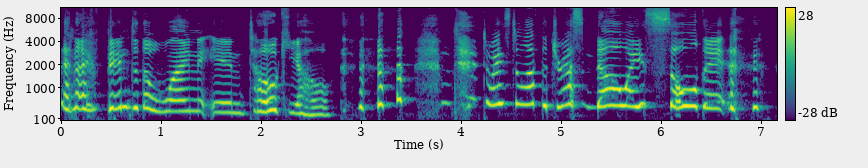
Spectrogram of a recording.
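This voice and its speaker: A woman livestreamer chatting casually with viewers, reading their messages aloud, swearing freely and laughing often, her voice raspy from allergies. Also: very high voice, a bit bright.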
